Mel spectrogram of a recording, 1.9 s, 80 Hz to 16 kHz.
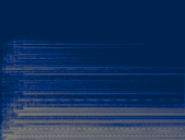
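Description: A single A13 chord struck on a keyboard, its rich, effect-laden tone with a chorus-like shimmer sustaining steadily and fading only slightly over about two seconds, with no voices.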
